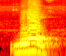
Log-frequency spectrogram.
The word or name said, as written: blu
